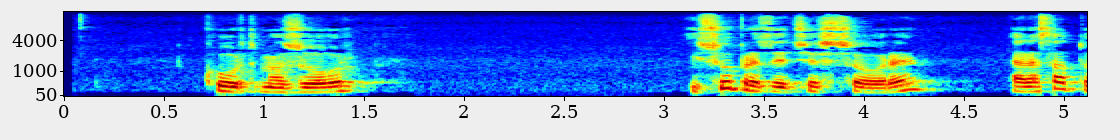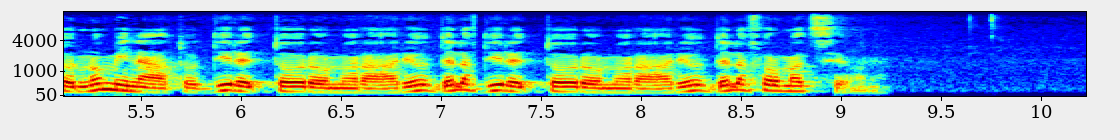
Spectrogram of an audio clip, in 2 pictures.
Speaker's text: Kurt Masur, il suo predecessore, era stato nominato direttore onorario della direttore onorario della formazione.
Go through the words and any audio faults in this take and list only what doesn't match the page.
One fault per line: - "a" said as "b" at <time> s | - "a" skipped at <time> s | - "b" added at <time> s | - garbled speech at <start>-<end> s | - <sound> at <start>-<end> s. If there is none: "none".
none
